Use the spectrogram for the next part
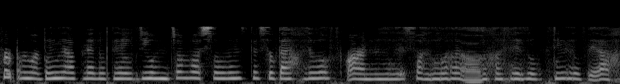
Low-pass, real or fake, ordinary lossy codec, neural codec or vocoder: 7.2 kHz; fake; MP3, 24 kbps; codec, 16 kHz, 0.5 kbps, FreqCodec, larger model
